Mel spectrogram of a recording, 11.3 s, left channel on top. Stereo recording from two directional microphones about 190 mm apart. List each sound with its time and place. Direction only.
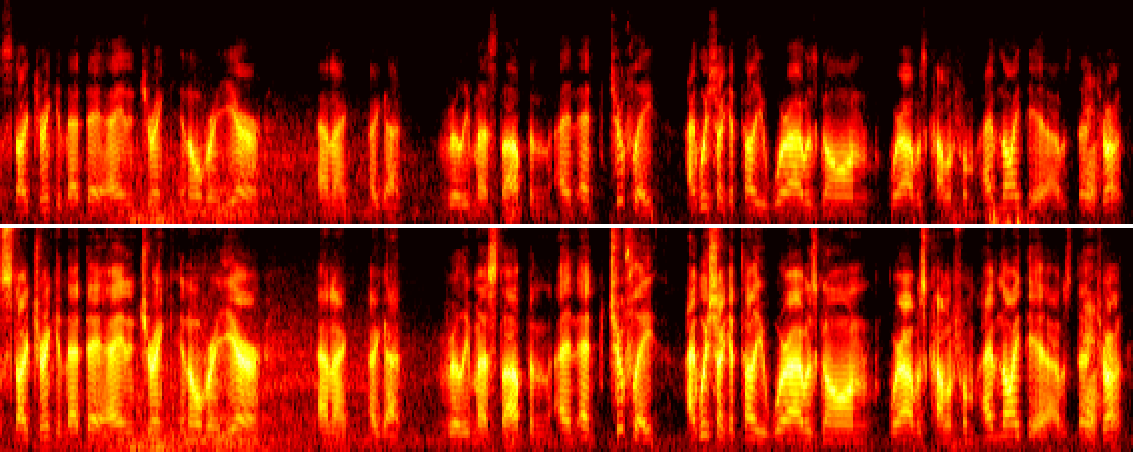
0.1 s a man's voice: 15° right (ahead or behind)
